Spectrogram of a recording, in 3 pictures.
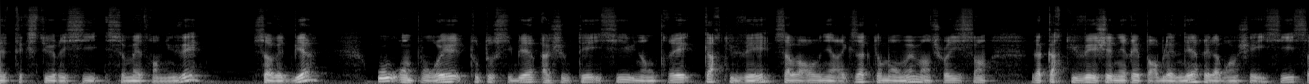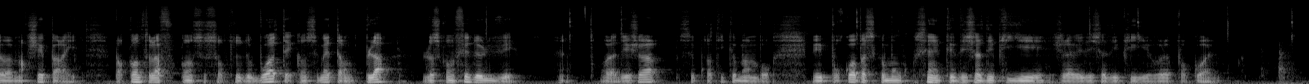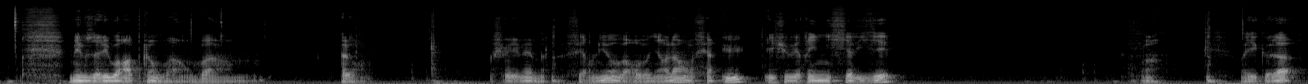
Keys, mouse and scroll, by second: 0.3 click, 1.0 click, 2.0-3.3 drag, 5.1 click, 7.3 click, 8.3 click, 9.1 click, 9.9 click, 12.3 click, 13.8-14.9 scroll up 1, 15.5 click, 16.6 click, 17.3-17.9 scroll down 1, 17.9-23.5 middle drag, 23.5-23.9 scroll up 1, 23.9 middle click, 25.3-26.3 middle drag, 28.1 middle click, 30.3 click, 31.7 Tab, 33.9 u, 37.0 click, 37.8-38.6 scroll up 1, 38.3 Tab, 38.6-39.2 drag.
